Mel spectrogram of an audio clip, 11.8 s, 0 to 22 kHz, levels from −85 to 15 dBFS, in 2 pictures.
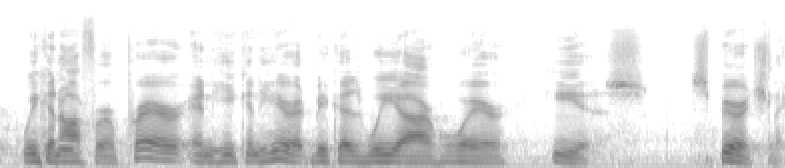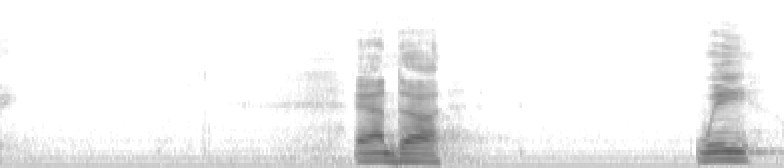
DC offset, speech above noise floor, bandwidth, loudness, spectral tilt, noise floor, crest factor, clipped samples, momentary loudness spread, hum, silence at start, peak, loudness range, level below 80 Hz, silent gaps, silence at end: under 0.1%; 33 dB; 15.5 kHz; -37 LUFS; -6 dB/octave; -69 dBFS; 22 dB; under 0.1%; 18 LU; none; 0 s; -16 dBFS; 8 LU; -68 dBFS; none; 0.1 s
